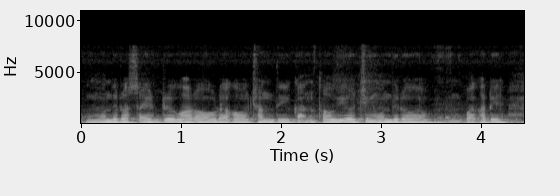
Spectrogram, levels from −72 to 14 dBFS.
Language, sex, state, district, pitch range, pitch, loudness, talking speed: Odia, male, Odisha, Khordha, 105-110 Hz, 110 Hz, -13 LUFS, 150 wpm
